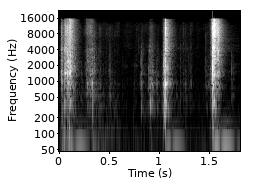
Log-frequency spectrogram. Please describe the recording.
Recorded from a steyr aug airsoft gun. Reload sound in stereo.
click, metal, rifle, magazine, load, reload, gun, airsoft, aug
